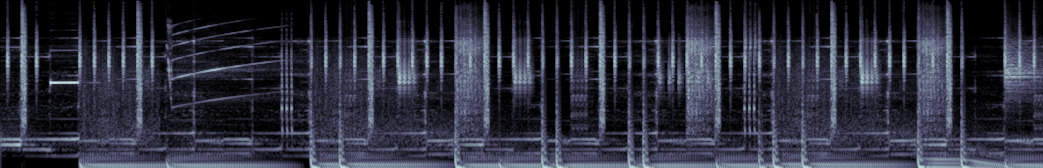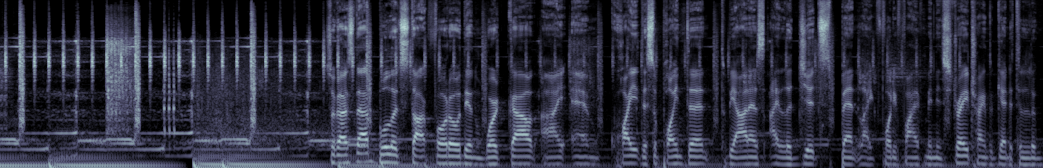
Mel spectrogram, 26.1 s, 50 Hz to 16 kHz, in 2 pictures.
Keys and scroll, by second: 0.8 s, 2.0 super+z, 2.3 super+=, 2.4 super+0, 2.5 super+-, 2.7 super+-, 2.7 super+1, 4.0 super+-, 4.2 super+-, 7.3 0, 11.5 0, 12.3 0, 13.4 0, 21.0 0, 25.4 0.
